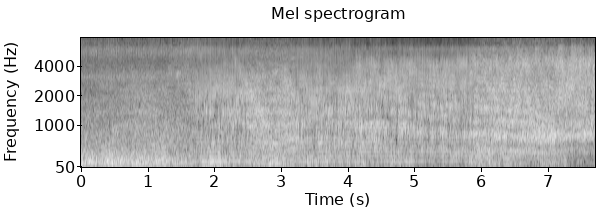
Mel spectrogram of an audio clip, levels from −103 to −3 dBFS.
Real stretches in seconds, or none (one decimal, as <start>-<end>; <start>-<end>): 0.0-1.7; 2.5-3.2; 5.9-7.7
